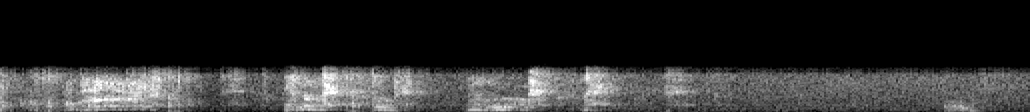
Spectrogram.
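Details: Chihuahuas including Goofy wrestling in a play fight or scuffle; short rough growling bursts in uneven clusters, fading toward the end, with a faint human voice.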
